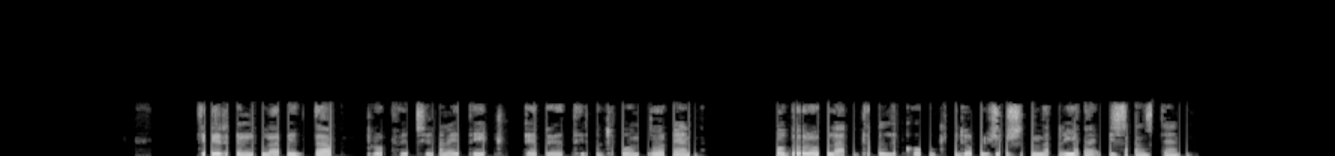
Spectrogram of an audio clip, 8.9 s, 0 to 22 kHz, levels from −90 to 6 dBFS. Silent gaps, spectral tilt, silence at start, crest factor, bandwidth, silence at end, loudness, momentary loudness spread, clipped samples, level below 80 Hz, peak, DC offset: 2.58-2.62 s, 4.45-4.49 s, 4.93-5.01 s, 5.11-5.18 s; -4 dB/octave; 1.35 s; 20 dB; 7.8 kHz; 1.05 s; -23 LUFS; 9 LU; under 0.1%; -56 dBFS; -4 dBFS; under 0.1%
